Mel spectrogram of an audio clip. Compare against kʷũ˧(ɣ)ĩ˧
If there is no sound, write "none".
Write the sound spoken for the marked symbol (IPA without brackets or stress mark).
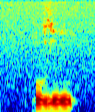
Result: ɣ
